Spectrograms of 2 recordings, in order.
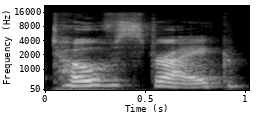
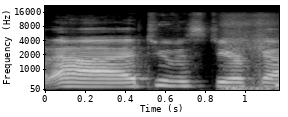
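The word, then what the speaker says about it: Tove Styrke: I've been like mispronounced. I'm always like Tove Strike, but Tuva Stirka, and I think it's Tuva Lo.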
